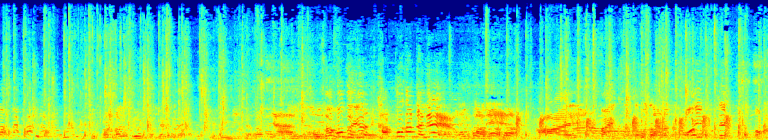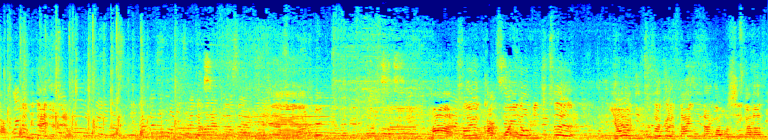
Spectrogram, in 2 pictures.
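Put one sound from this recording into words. A man speaks energetically through a microphone over loudspeakers.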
